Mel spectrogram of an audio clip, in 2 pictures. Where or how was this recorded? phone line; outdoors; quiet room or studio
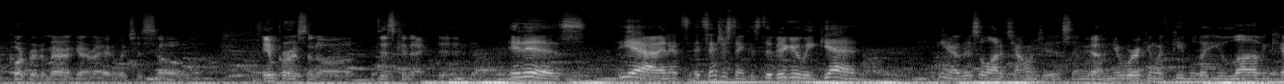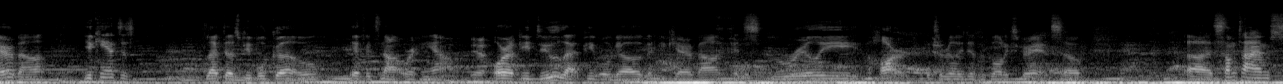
outdoors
